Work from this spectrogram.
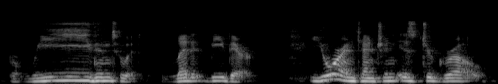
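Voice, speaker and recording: Man leading a calm guided meditation. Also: fairly high pitch. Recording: dull lo-fi recording.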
